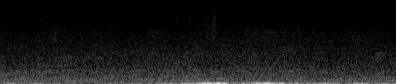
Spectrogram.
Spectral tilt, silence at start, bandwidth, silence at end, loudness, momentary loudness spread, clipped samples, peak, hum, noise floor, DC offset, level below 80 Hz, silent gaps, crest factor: -6 dB/octave; 0 s; 8.2 kHz; 0 s; -37 LUFS; 15 LU; under 0.1%; -6 dBFS; none; -44 dBFS; under 0.1%; -28 dBFS; none; 18 dB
